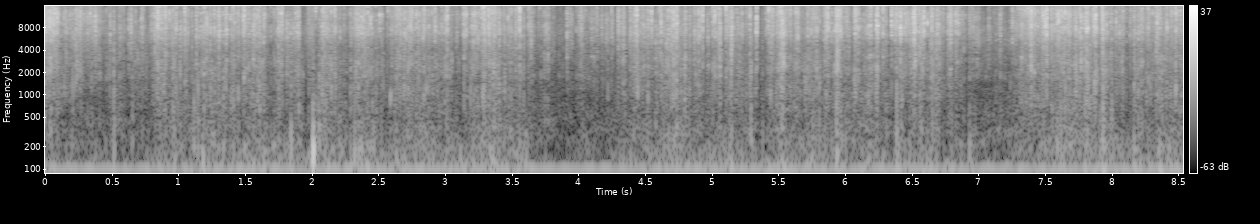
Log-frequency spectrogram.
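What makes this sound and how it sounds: A rectangular block wrapped in crinkled aluminum foil is held in both hands while gloved fingertips squeeze and rub the foil. This produces a continuous stream of bright, crackling crinkles that swell and ease over the clip, with a sharp snap near two seconds. A steady low hum runs underneath throughout.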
